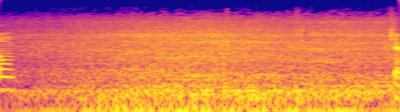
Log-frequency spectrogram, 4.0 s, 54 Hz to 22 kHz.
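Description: Fiat Fiorino's 1.4-litre flex engine idling, heard from inside the van's cab as a steady low rumble.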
